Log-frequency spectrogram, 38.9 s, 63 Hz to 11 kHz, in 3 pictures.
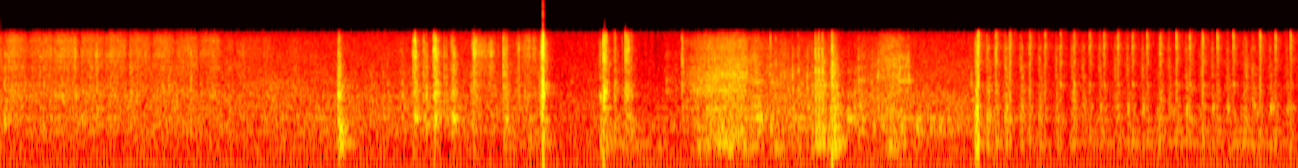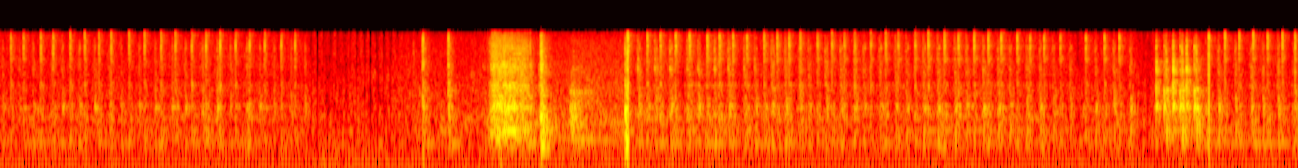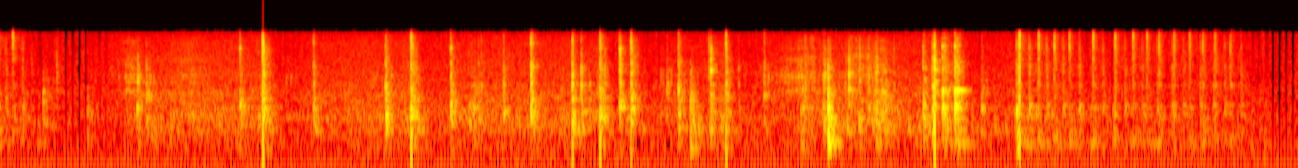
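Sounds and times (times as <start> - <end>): manual typewriter typing: 9.8 - 16.1, 19.2 - 26.3, 36.1 - 38.6.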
